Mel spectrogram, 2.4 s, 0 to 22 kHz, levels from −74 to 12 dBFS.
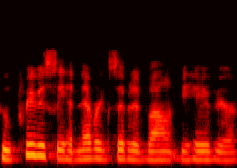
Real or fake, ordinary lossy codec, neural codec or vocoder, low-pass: fake; AAC, 48 kbps; codec, 16 kHz, 4 kbps, FreqCodec, smaller model; 7.2 kHz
